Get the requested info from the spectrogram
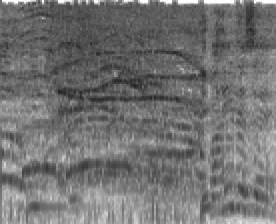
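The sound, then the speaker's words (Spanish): A crowd shouts and cheers loudly and continuously, many voices overlapping in a sustained roar with rising yells and whoops, energetic throughout. “¡Que se escuche el grito!”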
